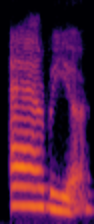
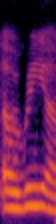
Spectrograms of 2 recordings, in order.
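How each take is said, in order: First: The stress is on the first syllable. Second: The stress is on a later syllable. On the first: The speaker calls it right. "we say area; Vậy nhấn âm một ha" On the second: The speaker calls it wrong. "we don't say area"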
